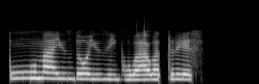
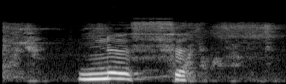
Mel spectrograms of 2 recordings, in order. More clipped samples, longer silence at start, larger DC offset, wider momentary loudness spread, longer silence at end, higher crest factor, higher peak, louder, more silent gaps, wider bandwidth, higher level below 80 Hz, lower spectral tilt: neither; about the same, 0.1 s vs 0.05 s; neither; second, 7 LU vs 25 LU; first, 0.65 s vs 0.15 s; about the same, 14 dB vs 14 dB; about the same, 0 dBFS vs -2 dBFS; about the same, -13 LUFS vs -13 LUFS; neither; second, 5 kHz vs 9 kHz; about the same, -64 dBFS vs -64 dBFS; first, -8 dB/octave vs -5 dB/octave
